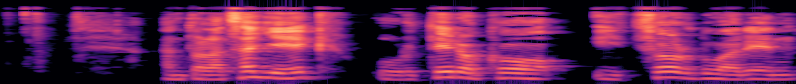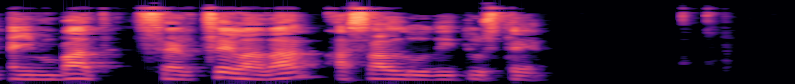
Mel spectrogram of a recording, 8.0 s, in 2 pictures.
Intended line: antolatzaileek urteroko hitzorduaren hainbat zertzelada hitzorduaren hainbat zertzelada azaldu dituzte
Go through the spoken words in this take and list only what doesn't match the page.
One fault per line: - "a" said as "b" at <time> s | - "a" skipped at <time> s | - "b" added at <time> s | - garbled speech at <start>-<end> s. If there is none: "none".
- "hitzorduaren hainbat zertzelada" skipped at 5.5 s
